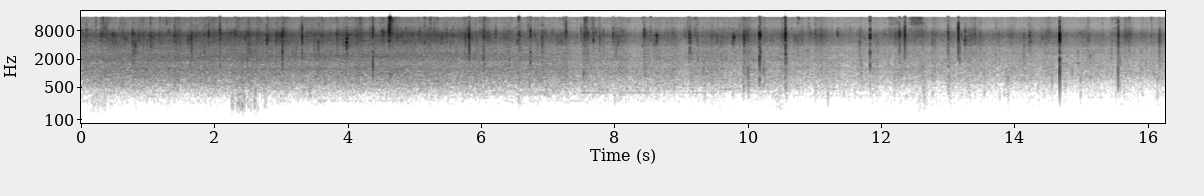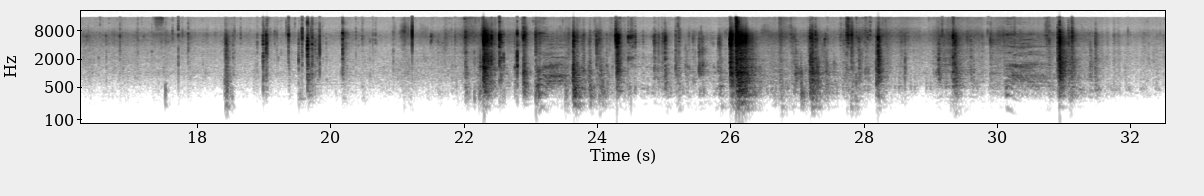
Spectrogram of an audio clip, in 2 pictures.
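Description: Steady light rain hissing for the first part. Then, from a little past the middle, rustling and knocking right against the microphone, growing loud near the end, like the phone being handled or rubbing against fabric.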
